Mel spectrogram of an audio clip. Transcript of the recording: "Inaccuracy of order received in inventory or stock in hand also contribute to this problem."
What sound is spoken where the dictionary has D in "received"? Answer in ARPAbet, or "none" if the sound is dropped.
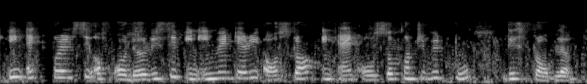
none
